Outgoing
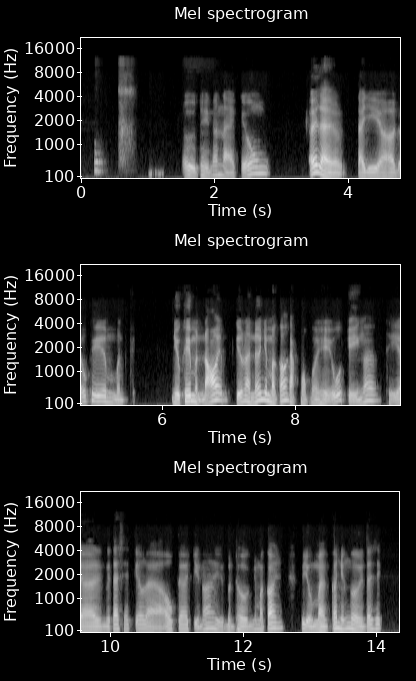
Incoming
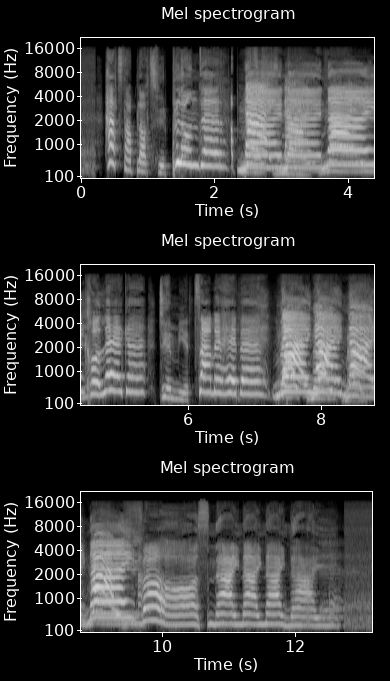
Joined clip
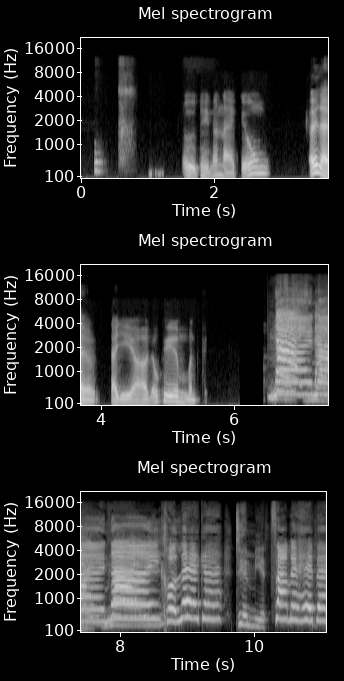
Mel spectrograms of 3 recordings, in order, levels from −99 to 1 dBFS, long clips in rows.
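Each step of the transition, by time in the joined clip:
outgoing
6.09–6.45 s: mute
6.45 s: go over to incoming from 2.29 s

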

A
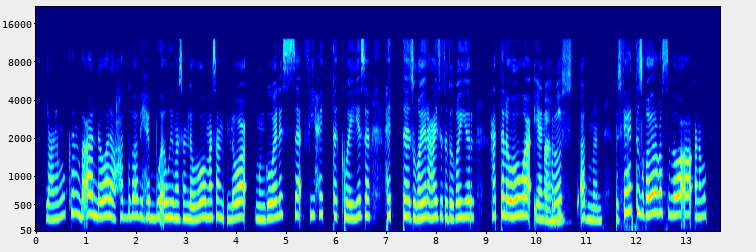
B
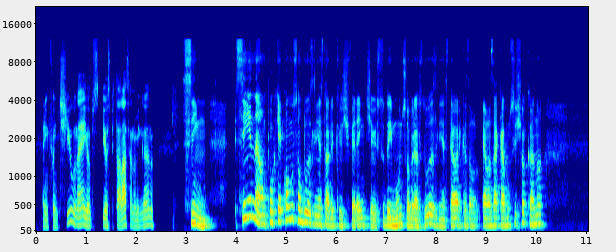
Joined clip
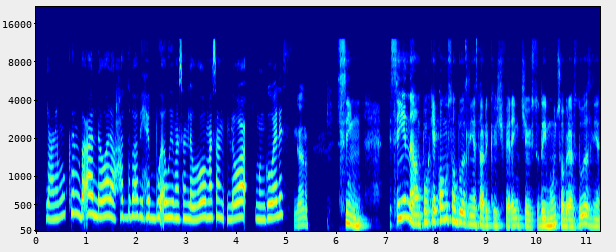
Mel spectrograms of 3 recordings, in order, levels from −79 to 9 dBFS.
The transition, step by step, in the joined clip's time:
A
4.70–5.17 s: low-pass 6.6 kHz -> 1.8 kHz
5.17 s: go over to B from 2.08 s

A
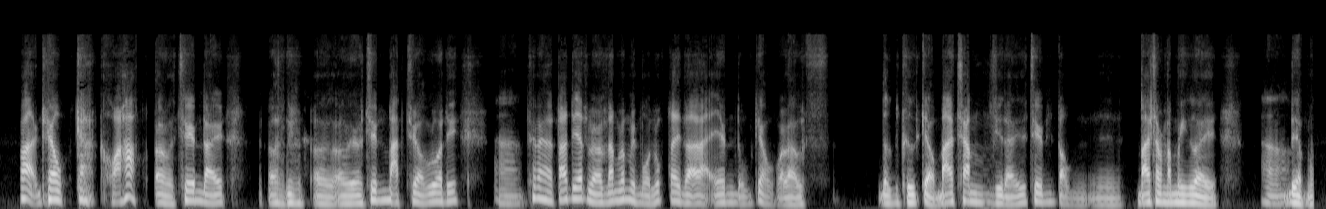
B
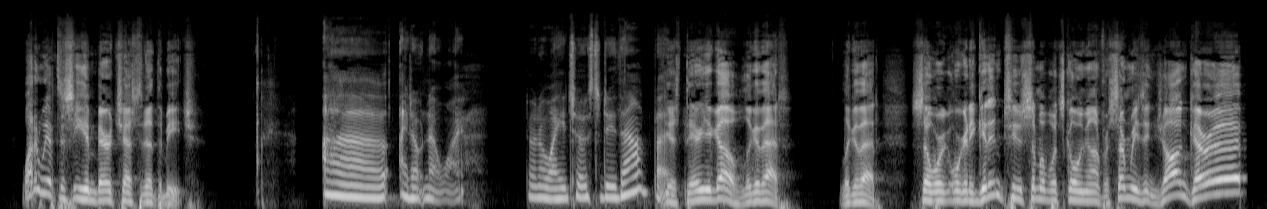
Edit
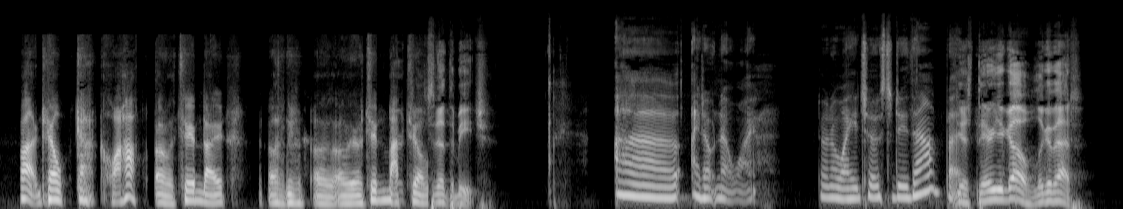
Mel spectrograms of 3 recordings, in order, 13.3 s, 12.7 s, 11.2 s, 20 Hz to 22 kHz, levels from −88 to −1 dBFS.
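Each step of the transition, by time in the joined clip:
A
3.83 s: add B from 0.91 s 0.45 s -17.5 dB
4.28 s: go over to B from 1.36 s

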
